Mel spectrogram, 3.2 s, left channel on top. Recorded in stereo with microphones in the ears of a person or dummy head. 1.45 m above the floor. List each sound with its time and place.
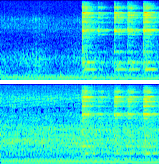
1.6 s a bell: 10° left (ahead or behind), 6 m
